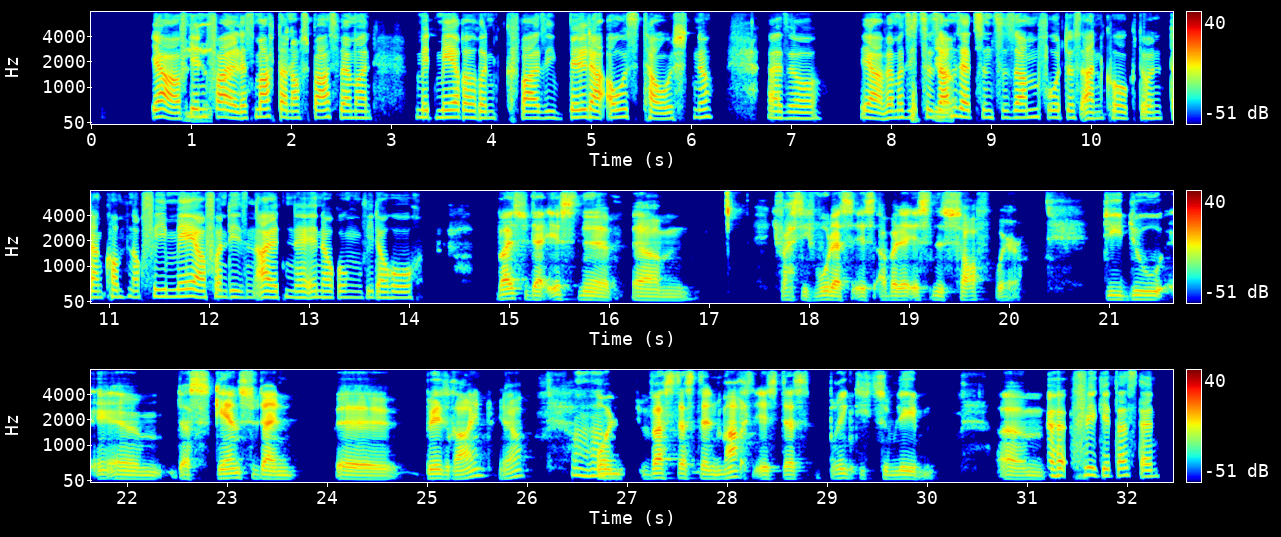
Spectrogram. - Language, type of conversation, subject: German, unstructured, Welche Rolle spielen Fotos in deinen Erinnerungen?
- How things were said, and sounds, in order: unintelligible speech; tongue click; chuckle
